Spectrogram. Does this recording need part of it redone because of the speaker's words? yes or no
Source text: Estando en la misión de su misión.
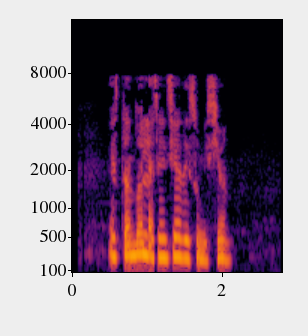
yes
